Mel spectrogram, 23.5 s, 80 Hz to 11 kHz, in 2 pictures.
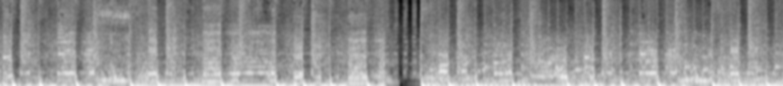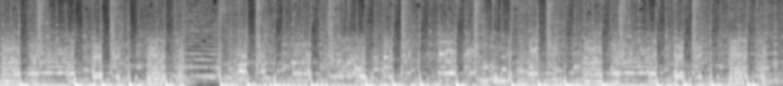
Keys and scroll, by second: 2.1 ], 10.2-11.8 typing, 13.1-14.1 typing, 15.6 v, 17.4 ctrl+t, 18.5 Return.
